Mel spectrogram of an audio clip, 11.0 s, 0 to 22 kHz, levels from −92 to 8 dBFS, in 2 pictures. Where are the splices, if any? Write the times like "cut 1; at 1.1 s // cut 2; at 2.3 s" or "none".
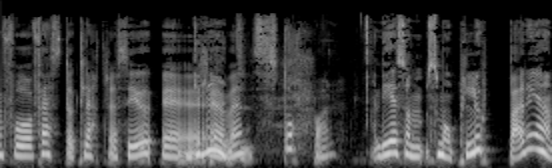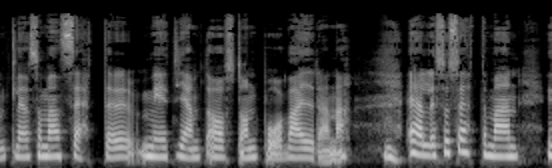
none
